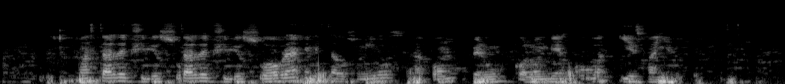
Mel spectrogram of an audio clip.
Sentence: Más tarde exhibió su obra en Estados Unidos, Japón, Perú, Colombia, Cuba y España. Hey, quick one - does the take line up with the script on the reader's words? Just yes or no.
no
